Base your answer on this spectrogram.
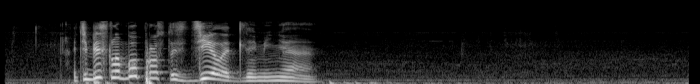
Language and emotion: Russian, angry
